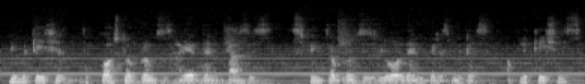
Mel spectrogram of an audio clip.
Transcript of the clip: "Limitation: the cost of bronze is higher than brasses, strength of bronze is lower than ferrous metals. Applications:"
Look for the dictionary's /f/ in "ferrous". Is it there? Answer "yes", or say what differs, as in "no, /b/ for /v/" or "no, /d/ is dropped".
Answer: no, /p/ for /f/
